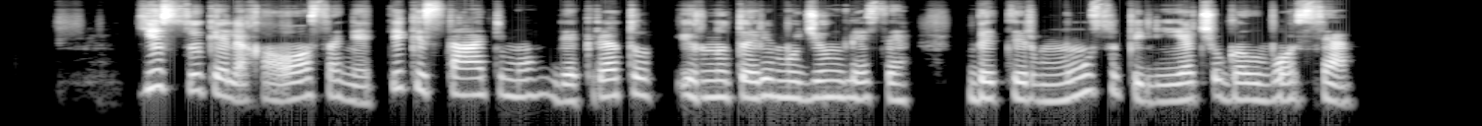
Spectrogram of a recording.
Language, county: Lithuanian, Šiauliai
